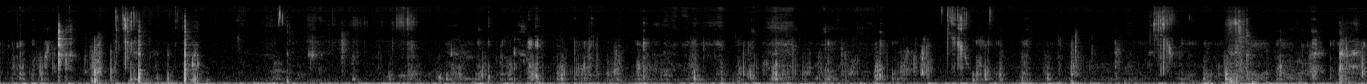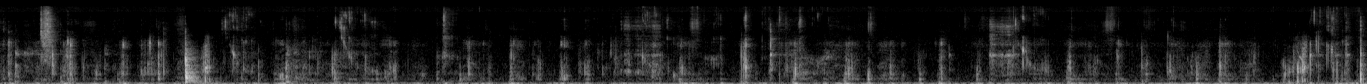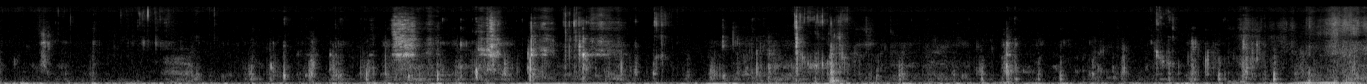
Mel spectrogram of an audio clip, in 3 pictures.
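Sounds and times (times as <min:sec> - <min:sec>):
person chewing cake: 0:00.0 - 0:41.0.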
